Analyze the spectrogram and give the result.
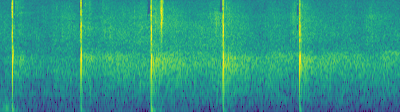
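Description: Applause in response to a request, though only sparse: five sharp, evenly spaced claps about a third of a second apart, moderately loud, with no talking over them.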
